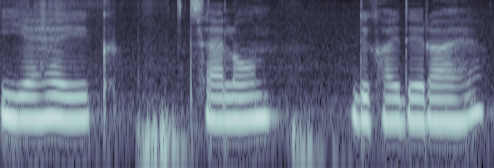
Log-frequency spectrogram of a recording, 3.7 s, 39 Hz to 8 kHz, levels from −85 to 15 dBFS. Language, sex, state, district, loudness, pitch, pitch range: Hindi, female, Uttar Pradesh, Saharanpur, -13 LUFS, 185 Hz, 180-195 Hz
